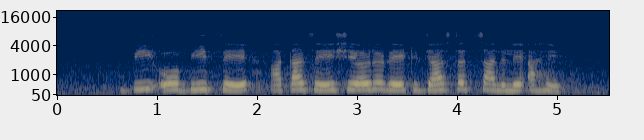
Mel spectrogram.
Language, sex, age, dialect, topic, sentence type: Marathi, female, 25-30, Northern Konkan, banking, statement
